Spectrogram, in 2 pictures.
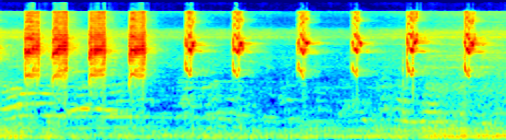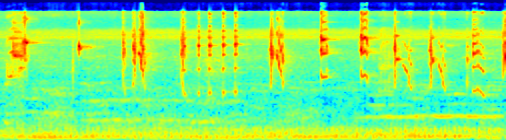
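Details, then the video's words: Melodious long-tailed shrike song made of loud, spaced, sharp high notes, then quicker thin ticking notes and a few downslurred whistles near the end. "the melodious sound of the cendet bird"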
